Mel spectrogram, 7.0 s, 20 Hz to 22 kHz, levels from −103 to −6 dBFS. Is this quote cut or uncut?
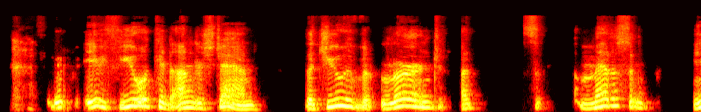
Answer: uncut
